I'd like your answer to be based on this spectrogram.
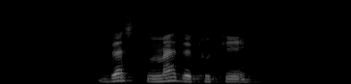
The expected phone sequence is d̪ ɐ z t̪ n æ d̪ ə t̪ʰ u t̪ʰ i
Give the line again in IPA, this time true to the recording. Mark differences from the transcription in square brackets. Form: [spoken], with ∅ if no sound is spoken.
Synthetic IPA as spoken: d̪ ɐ [s] t̪ [m] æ d̪ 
